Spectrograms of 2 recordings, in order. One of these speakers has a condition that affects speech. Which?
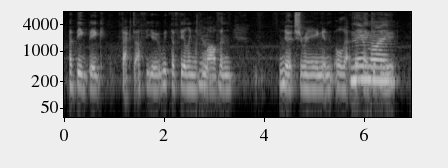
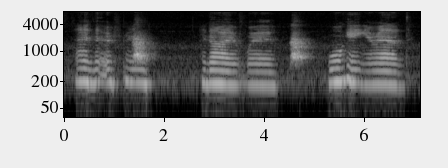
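The second: Friedreich's ataxia; diagnosed in childhood; wheelchair since teens, about 18 years since diagnosis, progressive.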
